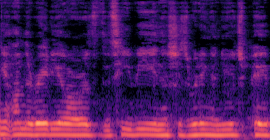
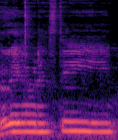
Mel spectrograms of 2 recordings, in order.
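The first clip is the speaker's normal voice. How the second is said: fake sweet; 8 semitones higher than usual. Stealing purse, fake sweet goodbye.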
